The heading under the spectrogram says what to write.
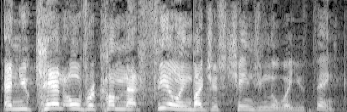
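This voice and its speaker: A man preaching in a church sanctuary, his high voice ringing with a long reverb across the hall. He is emphatic and repetitive, and he keeps putting rhetorical questions to the congregation. His tone is very bright and sharp. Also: expressive, brisk. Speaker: pastor. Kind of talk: sermon.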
